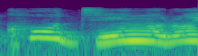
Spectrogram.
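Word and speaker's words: 個人: 인기와 개인이 있고 일본어 발음으로는 인기일 때는 닝기로 읽고요. 그리고 개인일 때는 코징으로 읽습니다.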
